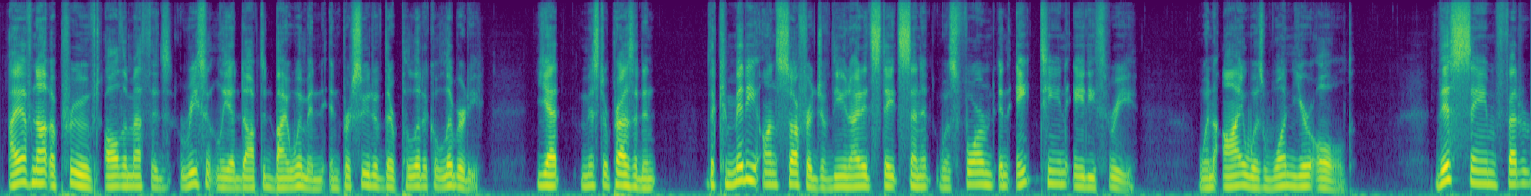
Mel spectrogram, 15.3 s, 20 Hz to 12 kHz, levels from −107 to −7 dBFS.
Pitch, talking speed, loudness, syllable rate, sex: 140 Hz, 170 wpm, -20 LUFS, 6.1 syllables/s, male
